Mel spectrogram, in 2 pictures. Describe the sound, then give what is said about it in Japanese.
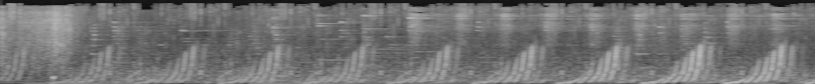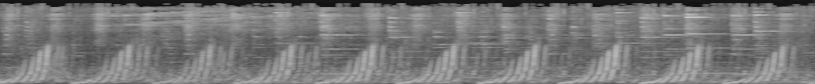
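Steady, rhythmic bubbling water sound effect from a side-scrolling video game set among ice floes with polar bears, repeating rising bloops about every second, loud, with a continuous watery wash underneath and no voices. “あれ、これただの泡ってだけ。”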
